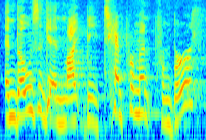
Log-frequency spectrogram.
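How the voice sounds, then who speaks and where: A woman's voice: on the high side, fairly quick, a little mellow. Woman professor, casual lecture delivery with self-corrections, recorded in a reverberant hall. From United States. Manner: conversational, self-correcting, with frequent restarts. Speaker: sociology professor. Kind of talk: university lecture. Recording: echoey lecture hall with faint ambience.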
